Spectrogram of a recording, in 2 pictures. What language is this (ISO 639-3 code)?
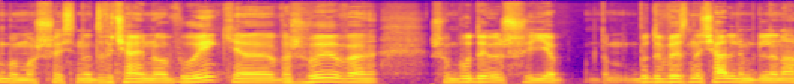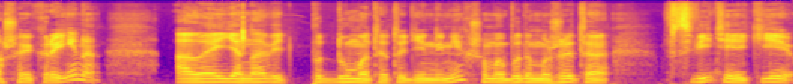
ukr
